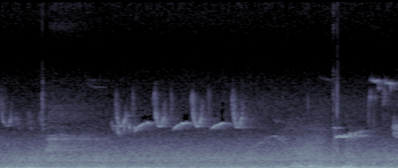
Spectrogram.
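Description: Small songbird singing outdoors: a quick run of short, high, repeated notes about a second and a half in, and a few more near the end, over a low, steady background of outdoor noise.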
